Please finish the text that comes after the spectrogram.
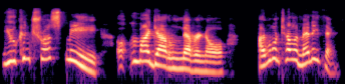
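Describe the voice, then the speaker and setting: Woman playing a shy, lively-pitched young teen boy. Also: unhurried. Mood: earnest, nervous. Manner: hesitant, earnest. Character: awkward, earnest, shy young teenage boy. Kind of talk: table read of a screenplay.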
